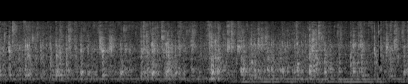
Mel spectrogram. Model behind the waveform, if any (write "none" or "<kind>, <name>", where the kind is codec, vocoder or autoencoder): none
